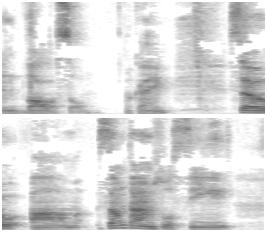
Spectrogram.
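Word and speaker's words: involucel: I think some people will say like involucile or involucra, but it's involucre and involucile, okay?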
